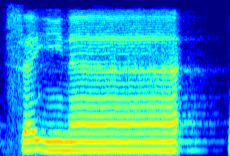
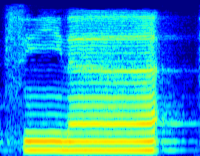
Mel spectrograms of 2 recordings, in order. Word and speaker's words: سيناء: والآن اقرأ كلمة سيناء واحذر من اللحن في نطقها، إياك أن تقول سيناء فالسين مفتوحة وليست مكسورة.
